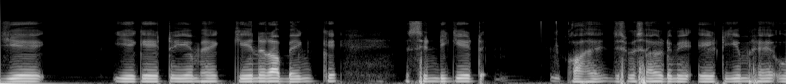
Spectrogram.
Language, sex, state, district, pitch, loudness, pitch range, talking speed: Hindi, male, Rajasthan, Churu, 140 Hz, -18 LUFS, 130-140 Hz, 115 wpm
